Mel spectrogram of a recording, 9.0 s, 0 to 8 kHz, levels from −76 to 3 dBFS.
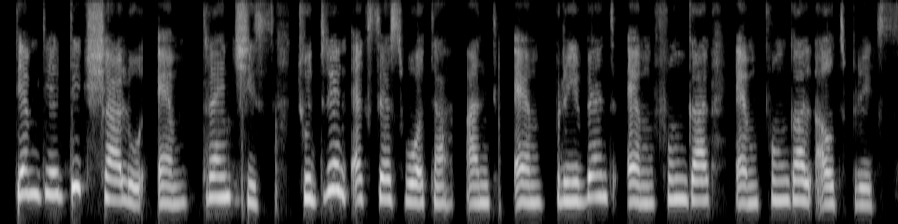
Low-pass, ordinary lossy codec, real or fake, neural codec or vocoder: none; none; fake; codec, 16 kHz, 8 kbps, FreqCodec, smaller model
